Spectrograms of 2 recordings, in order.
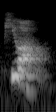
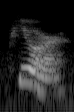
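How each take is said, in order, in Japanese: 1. 日本語風の母音と語尾で発音されています。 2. 英語で、Rを柔らかく終わらせる発音です。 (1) "日本語はよくPure とか言いますが" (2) "英語はPure じゃなくてPure"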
